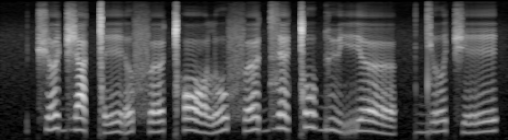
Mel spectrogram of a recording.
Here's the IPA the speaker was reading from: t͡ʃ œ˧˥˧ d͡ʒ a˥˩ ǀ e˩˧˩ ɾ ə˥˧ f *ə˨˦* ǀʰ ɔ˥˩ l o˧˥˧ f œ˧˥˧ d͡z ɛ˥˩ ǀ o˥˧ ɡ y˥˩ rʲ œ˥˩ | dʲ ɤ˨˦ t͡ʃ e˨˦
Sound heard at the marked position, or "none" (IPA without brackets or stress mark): œ˨˦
